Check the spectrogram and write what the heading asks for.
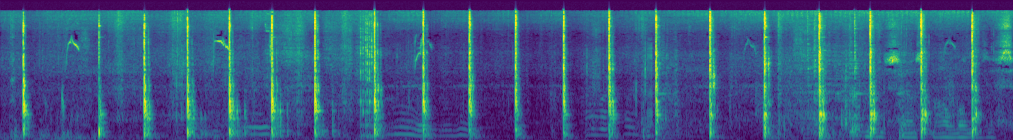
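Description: A hatchet chopping repeatedly into grassy, turf-covered ground, about two sharp blows a second.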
